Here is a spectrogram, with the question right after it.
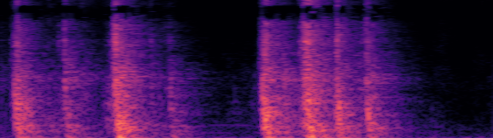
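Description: A stuck drawer on an IKEA Micke desk pulled repeatedly, giving two bursts of clattering, scraping knocks separated by a short pause, close and fairly loud.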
